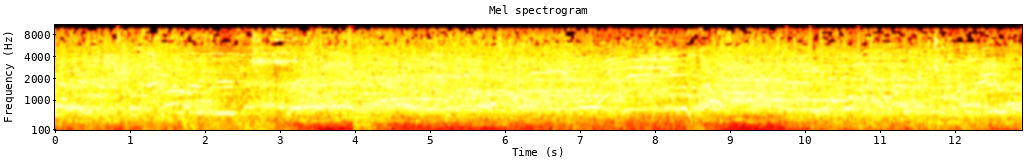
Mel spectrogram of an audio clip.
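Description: Basketball game sound in a large gymnasium: crowd voices and chatter echoing in the hall, with a basketball being dribbled on the hardwood during a fast break. A short laugh comes about three seconds in.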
